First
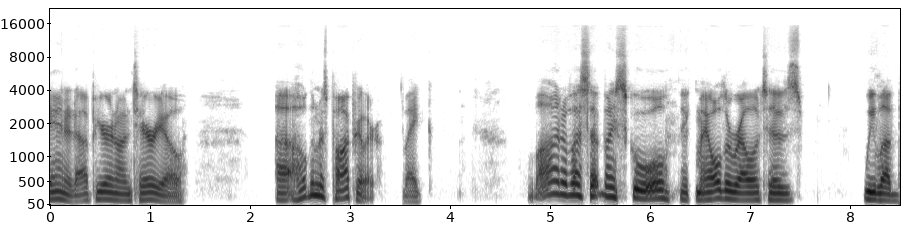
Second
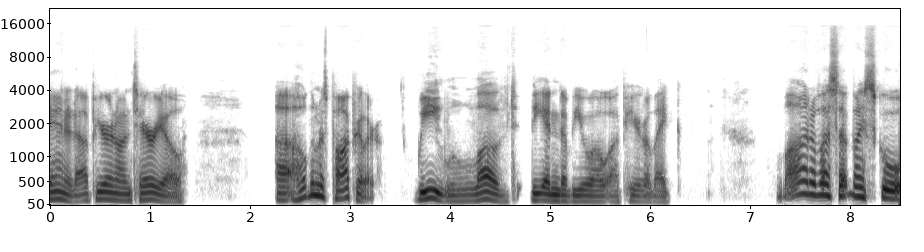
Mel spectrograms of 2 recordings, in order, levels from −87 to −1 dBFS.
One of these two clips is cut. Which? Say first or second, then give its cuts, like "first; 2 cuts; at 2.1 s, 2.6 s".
first; 1 cut; at 3.5 s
